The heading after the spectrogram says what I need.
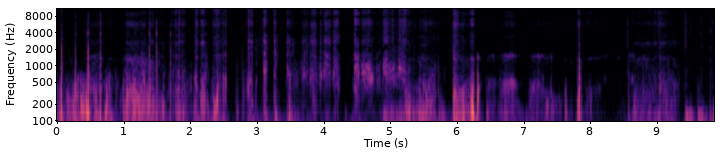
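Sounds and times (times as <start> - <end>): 
ear scratching with dry scraping and rubbing strokes: 0.2 - 9.4.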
